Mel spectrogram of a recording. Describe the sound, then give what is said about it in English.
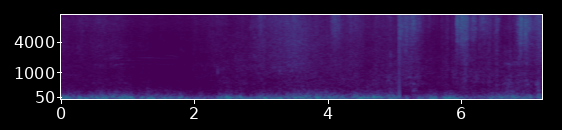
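Waves lap and wash against a huge expanse of shingle shoreline under heavy cloud and a steady rumble of wind, with a few brighter surges of water breaking near the end. No voices. “So it's quite unusual to get this sort of huge expanse of shingle.”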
